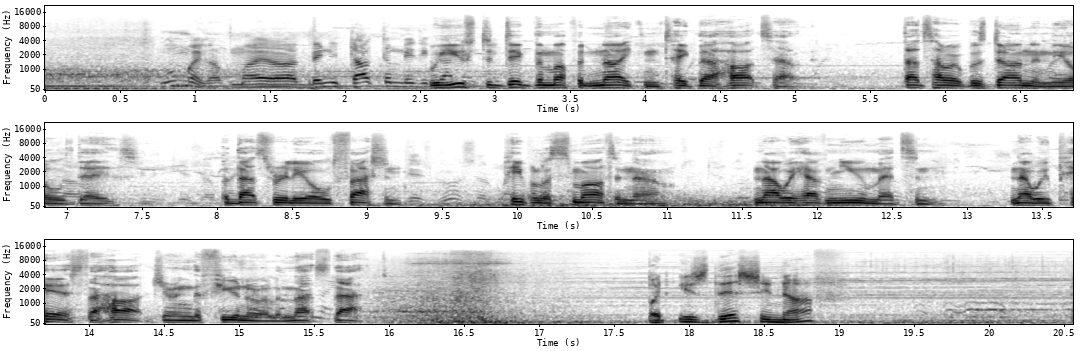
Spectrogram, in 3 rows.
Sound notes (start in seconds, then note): 0.7 speaking Romanian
